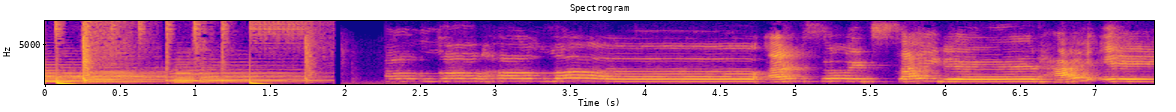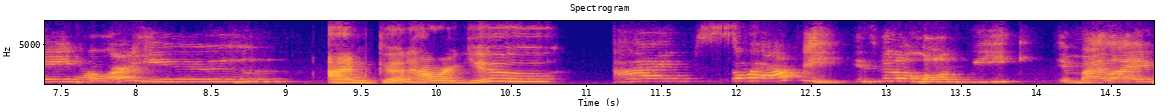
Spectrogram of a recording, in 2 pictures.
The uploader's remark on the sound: We unfortunately had audio issues this episode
